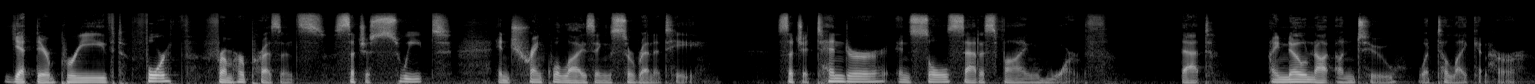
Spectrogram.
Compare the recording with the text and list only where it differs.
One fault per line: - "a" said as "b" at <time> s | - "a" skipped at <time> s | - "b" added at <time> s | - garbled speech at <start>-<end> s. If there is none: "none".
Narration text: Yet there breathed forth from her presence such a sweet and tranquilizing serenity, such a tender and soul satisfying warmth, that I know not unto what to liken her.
none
